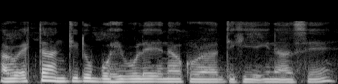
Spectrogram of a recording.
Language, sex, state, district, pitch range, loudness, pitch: Nagamese, male, Nagaland, Dimapur, 115-140 Hz, -18 LUFS, 125 Hz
